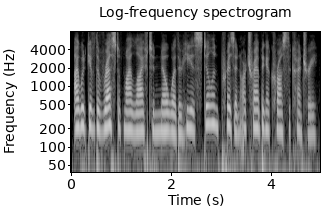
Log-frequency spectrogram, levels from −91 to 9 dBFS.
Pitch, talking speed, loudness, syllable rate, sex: 190 Hz, 255 wpm, -20 LUFS, 5.3 syllables/s, female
